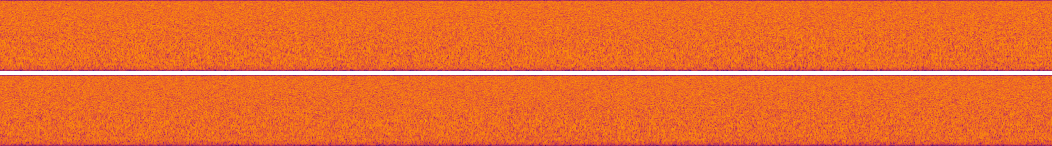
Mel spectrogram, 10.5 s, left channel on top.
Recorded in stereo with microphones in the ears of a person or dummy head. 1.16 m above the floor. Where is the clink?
I don't hear a clink.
